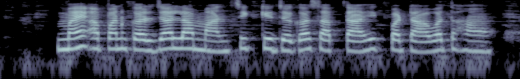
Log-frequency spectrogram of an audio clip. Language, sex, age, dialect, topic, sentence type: Chhattisgarhi, female, 51-55, Central, banking, statement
